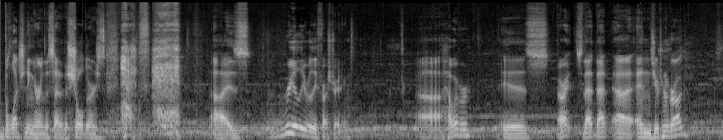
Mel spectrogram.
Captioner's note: growling noises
